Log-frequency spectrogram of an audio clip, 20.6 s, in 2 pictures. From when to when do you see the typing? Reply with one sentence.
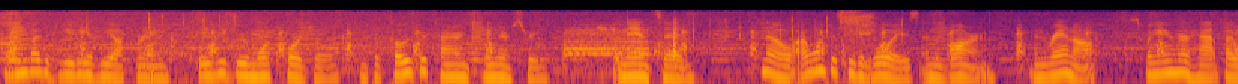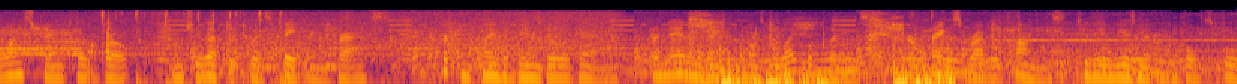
You can hear the typing from 0.7 to 2.0 s, from 5.2 to 7.5 s, from 11.2 to 12.8 s and from 16.0 to 18.4 s.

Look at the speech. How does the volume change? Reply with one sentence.
The volume of the speech stays about the same.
